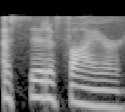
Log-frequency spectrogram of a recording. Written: acidifier

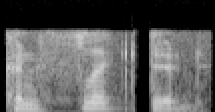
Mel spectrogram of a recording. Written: conflicted

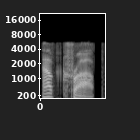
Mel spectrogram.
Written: outcrop

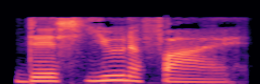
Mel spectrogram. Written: disunify

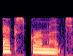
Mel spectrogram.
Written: excrement

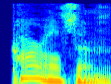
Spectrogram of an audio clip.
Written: carlson

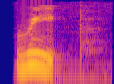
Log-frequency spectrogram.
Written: reep

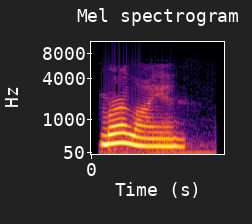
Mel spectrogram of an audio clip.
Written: merlion

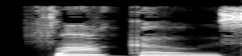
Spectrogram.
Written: floccose

